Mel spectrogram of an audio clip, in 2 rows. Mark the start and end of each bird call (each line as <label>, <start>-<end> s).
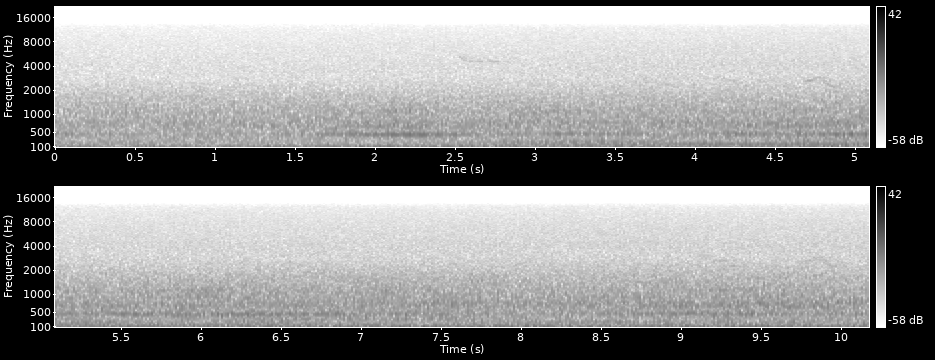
Red-winged Blackbird (Agelaius phoeniceus), 0.0-3.0 s
unidentified bird, 0.0-10.1 s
